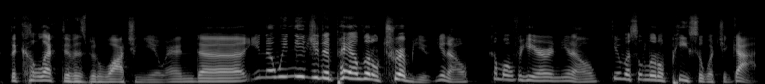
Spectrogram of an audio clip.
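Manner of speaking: put-on mobster accent, leaning on the threat; a lightly done Italian mobster accent, demanding tribute. Gang enforcer shaking down a newcomer, in a light Italian mobster accent. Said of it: "you got me talking like that".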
